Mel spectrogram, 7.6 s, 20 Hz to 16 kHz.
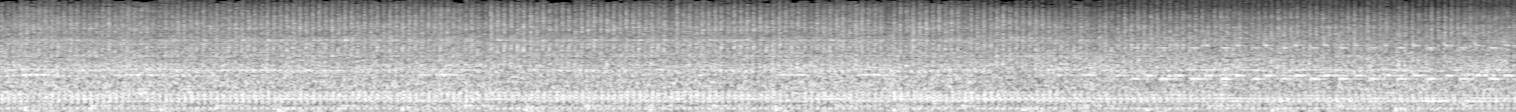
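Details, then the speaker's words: Small single-cylinder engine left outdoors three months, buried under snow, on 14–15-month-old 87 octane pump fuel, no additive, about half a tank; steady even chugging, no misses or knocks; runs fine despite old fuel. "this thing was under snow it was completely buried in snow fire right up i bet and again this just has regular 87 octane pump fuel that's 14 15 months old now"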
